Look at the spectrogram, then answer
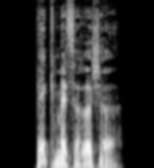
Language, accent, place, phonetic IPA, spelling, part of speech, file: German, Germany, Berlin, [ˈbɛkmɛsəʁɪʃə], beckmesserische, adjective, De-beckmesserische.ogg
- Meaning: inflection of beckmesserisch: 1. strong/mixed nominative/accusative feminine singular 2. strong nominative/accusative plural 3. weak nominative all-gender singular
